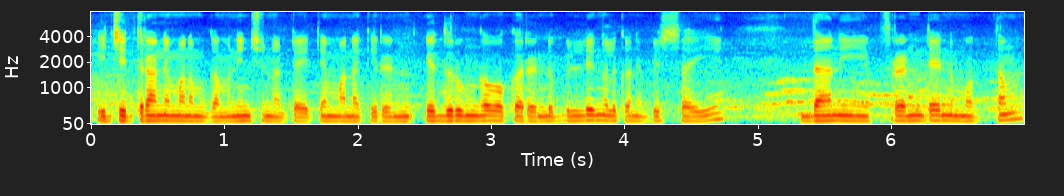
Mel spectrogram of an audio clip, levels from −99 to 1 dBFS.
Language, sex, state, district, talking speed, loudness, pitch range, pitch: Telugu, male, Andhra Pradesh, Sri Satya Sai, 120 wpm, -19 LUFS, 125-135 Hz, 130 Hz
